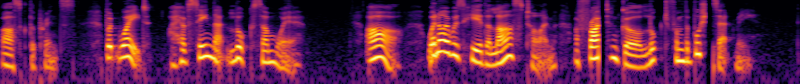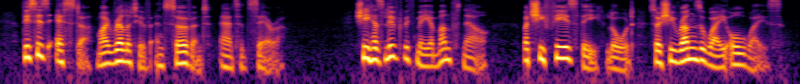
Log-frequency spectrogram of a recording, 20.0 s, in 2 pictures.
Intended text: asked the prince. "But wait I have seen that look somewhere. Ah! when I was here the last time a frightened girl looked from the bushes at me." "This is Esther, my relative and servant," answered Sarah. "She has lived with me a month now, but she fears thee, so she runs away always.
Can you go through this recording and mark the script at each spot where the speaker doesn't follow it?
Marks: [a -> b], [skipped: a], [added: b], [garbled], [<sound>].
asked the prince. "But wait I have seen that look somewhere. Ah! when I was here the last time a frightened [dropout] girl looked from the bushes [dropout] at me." "This is Esther, my relative and servant," answered Sarah. "She has lived with me a month now, but she fears thee, [added: lord] so she runs away always.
